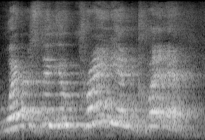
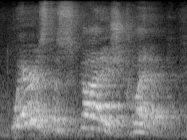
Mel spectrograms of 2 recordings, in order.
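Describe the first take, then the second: First: It is asked at the loudest volume. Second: It is asked at a louder volume.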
